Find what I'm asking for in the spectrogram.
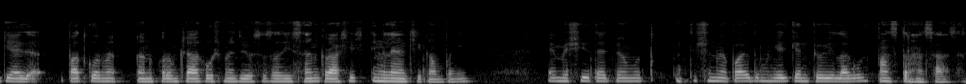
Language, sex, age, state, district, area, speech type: Kashmiri, male, 30-45, Jammu and Kashmir, Srinagar, urban, spontaneous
